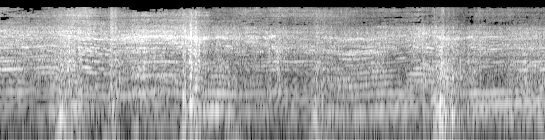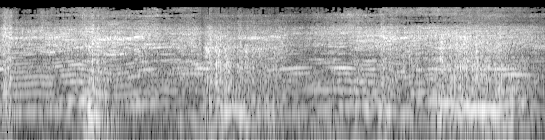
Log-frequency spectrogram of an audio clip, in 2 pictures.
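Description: Radio-controlled nitro model helicopter flying aerobatics: its engine and rotors run continuously, the pitch rising and falling again and again as it swoops and turns.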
